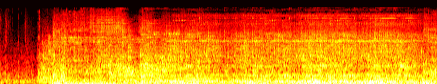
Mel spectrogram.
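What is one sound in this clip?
A lift rumbles and clanks loudly as it moves.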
